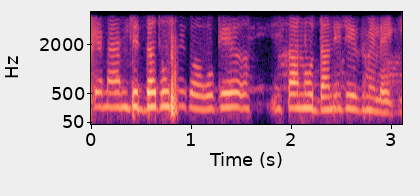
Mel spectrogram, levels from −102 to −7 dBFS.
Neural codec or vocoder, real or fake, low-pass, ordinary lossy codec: vocoder, 22.05 kHz, 80 mel bands, WaveNeXt; fake; 3.6 kHz; none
